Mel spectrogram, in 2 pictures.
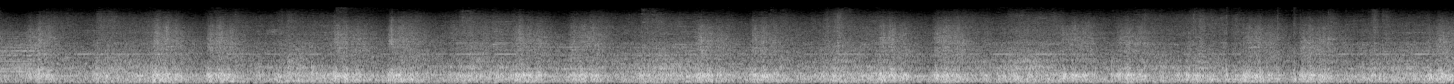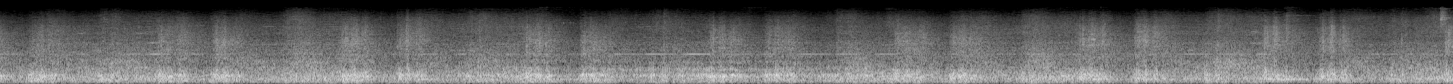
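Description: Freight train of autorack cars and boxcars rolling steadily past: a continuous rumble of wheels with a clickety-clack of wheels over rail joints, and a thin high wheel squeal coming and going.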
